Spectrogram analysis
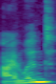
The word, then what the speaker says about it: island: they started to just put silent Latin letters in like the word Deb or Island for example that's where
